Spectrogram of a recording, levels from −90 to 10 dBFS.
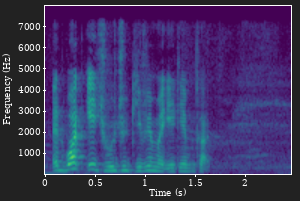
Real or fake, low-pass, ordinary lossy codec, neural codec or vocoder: real; 7.2 kHz; none; none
